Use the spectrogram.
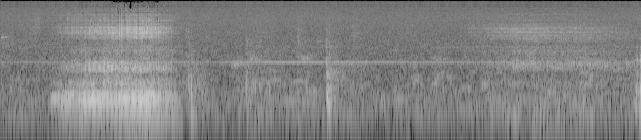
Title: MOM SNORING AGAIN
